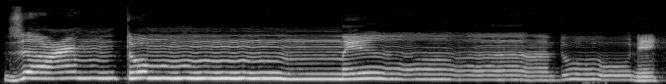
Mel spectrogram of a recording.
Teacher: Mim mati bertemu dengan mim. Cara bacanya masuk ke mim yang kedua disertai dengung. Karena bacaan ikhfa, karena bacaan idgham mimi.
